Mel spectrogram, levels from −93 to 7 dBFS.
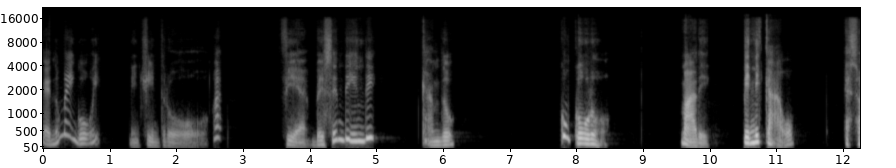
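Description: From 1.55 to 2.42 s, automatic gain rising lifts the level by about 4 dB, then again from 3.62 to 5.08 s by about 6 dB, as the gain control judges the input too quiet. Speech and background swell together; the waveform envelope and spectrogram brighten uniformly across all frequencies.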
